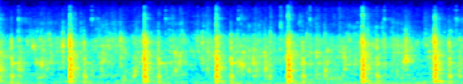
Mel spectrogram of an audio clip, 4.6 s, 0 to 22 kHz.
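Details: Homemade hydraulic ram pump with two valves on about half a metre of head, filter removed: sharp watery clack about every 0.7 seconds with small splashes, steady valve beat; cycling properly.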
